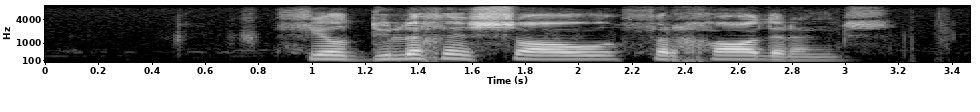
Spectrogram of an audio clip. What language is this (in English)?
Afrikaans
